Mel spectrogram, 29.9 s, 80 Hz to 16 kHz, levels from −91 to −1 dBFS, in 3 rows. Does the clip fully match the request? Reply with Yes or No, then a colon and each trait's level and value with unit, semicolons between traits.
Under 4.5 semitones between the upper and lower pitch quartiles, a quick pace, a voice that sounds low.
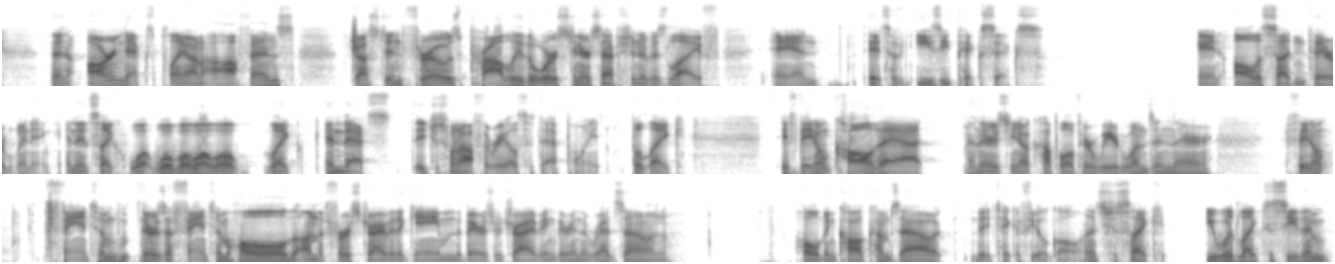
Yes: average, 3.5 semitones; fast, 220 wpm; low, 100 Hz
